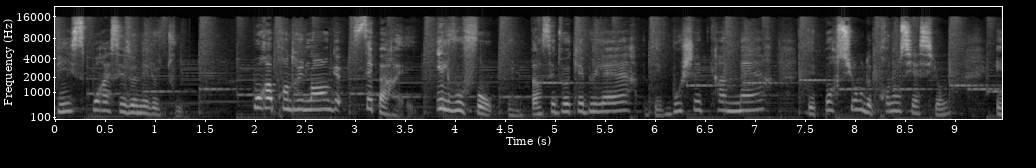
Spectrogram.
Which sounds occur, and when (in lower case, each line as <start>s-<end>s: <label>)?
0.0s-1.3s: woman speaking
0.0s-9.4s: music
2.0s-2.8s: woman speaking
3.1s-3.4s: woman speaking
3.8s-4.3s: woman speaking
4.5s-5.8s: woman speaking
5.9s-7.1s: woman speaking
7.2s-7.4s: breathing
7.4s-9.0s: woman speaking
8.9s-9.3s: breathing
